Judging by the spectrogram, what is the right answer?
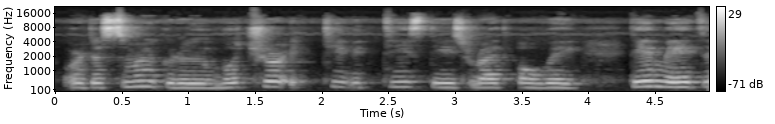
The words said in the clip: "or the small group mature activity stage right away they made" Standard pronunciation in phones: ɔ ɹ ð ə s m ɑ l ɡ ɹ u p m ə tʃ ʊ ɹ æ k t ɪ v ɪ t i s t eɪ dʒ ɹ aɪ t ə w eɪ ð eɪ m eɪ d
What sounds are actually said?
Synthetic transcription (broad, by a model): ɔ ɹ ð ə s m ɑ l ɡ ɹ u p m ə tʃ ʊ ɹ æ k t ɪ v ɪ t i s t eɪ z ɹ aɪ t ə w eɪ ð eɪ m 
